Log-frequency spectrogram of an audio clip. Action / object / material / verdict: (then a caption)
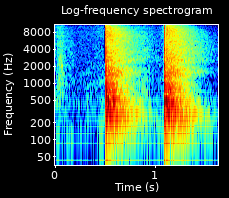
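strike / timber log, struck with an axe / wood / solid. An axe strikes an old-growth timber log twice on its end grain, each blow a sharp, bright knock with a short ring around a midrange tone that fades within about half a second. The wood rings solid, marking this section of the log as sound.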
